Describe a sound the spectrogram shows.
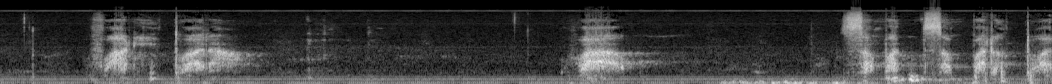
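An elderly woman speaks slowly and calmly into a microphone, with pauses.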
